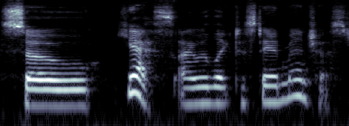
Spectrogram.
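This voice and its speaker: A woman with a Canadian accent and a normal speaking voice, fairly slow with ordinary pitch variation, on a very clean recording with a silent background. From Canada. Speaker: musician. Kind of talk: interview answer.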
